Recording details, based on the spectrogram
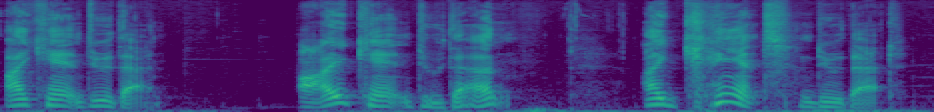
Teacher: every time I said that I put an emphasis on a different word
